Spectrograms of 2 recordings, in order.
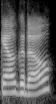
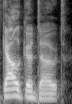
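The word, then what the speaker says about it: Gal Gadot: have standers it is also galgadot it's not galado I thought it was pronounced galado it's gal good doe oh well I been pronouncing that's the way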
